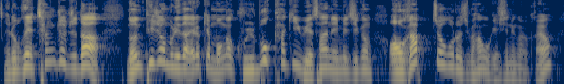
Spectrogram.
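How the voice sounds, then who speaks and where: A man's voice: on the high side, sing-song, very fast, a little mellow. A male pastor giving a sermon, reading scripture aloud with force and asking the congregation questions that he then answers himself.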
